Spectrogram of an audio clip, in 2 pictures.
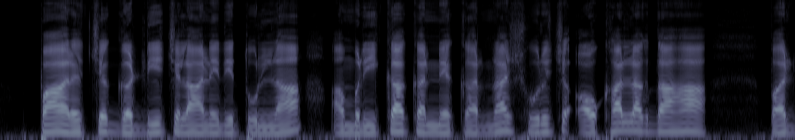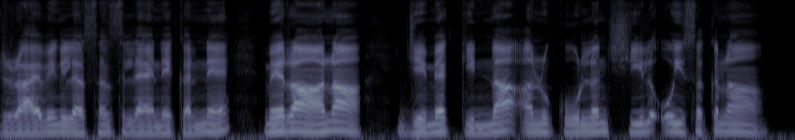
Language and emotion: Dogri, surprised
